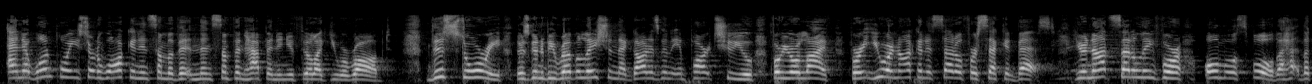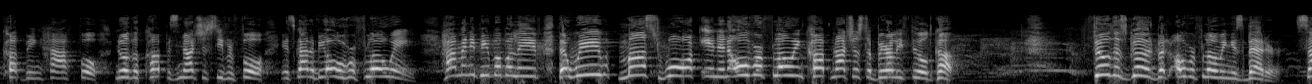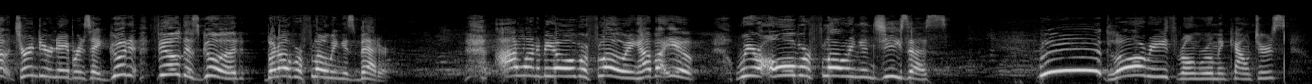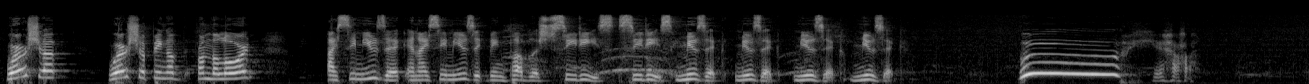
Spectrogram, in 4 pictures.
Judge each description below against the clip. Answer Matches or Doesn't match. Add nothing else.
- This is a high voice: Matches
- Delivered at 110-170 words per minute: Doesn't match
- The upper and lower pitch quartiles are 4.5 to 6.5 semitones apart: Matches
